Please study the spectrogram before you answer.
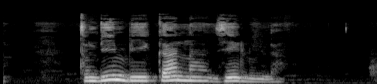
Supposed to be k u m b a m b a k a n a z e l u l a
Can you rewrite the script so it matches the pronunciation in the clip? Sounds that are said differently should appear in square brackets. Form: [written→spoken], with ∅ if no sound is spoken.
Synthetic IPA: [k→t] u m b [a→i] m b [a→i] k a n a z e l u l a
